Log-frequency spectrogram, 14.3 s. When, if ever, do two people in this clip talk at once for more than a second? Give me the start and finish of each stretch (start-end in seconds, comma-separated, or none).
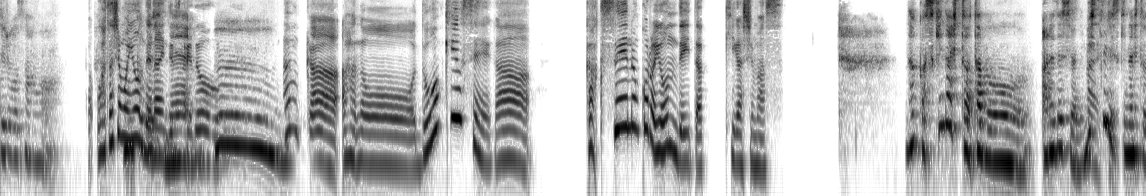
1.5-2.8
